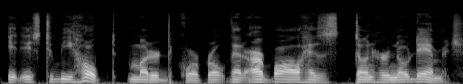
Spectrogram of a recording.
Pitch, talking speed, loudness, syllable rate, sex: 105 Hz, 205 wpm, -19 LUFS, 5.4 syllables/s, male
